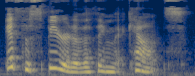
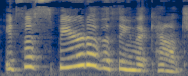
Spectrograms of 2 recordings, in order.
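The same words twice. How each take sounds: First: Said in the usual way. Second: Higher, raised voice for poor ears; mild shout, pitched high; shouted repeat. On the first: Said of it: "she said to Meg". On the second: A narrator's reading. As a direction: repeat it loudly so she hears. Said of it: "shouted P".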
